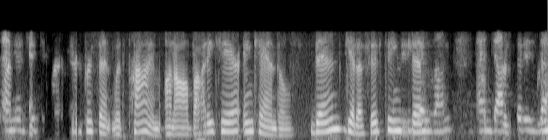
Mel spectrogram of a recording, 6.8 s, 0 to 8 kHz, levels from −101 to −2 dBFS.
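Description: GSM full-rate codec coloring runs through the whole clip: the speech is modelled as a vocal-tract filter fed by coarsely spaced pulses, giving a buzzy, gravelly roughness with no content above 4 kHz, which fits the 13 kbps full-rate coder.

Speech suppressed in double talk affects 0.0 to 1.04 s. The talker's level dips, falling by as much as about 40 dB over roughly a second, likely because an echo canceller clamped down while both sides were talking.

Lost GSM frames occur at 0.70 s (40 ms), 2.46 s (60 ms) and 5.04 s (60 ms). Each gap is filled by repeating the settings of the last good frame, heard as a brief rough, metallic ringing in place of the missing sound.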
